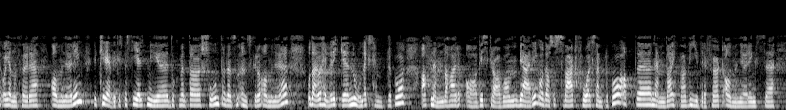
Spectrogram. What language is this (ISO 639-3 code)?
nob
